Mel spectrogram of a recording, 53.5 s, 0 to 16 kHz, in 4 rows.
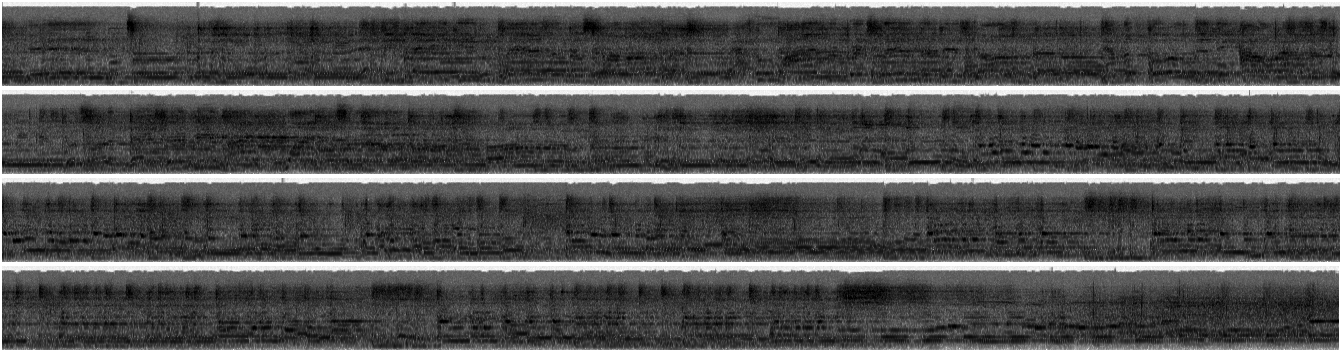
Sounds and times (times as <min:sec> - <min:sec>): Progressive rock: 0:00.0 - 0:53.5
Rock and roll: 0:00.0 - 0:53.5.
